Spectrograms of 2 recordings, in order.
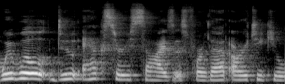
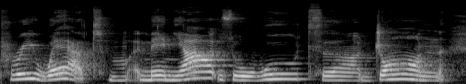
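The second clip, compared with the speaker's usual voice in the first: very slow, typical American accent in Russian. Imitating a typical American from Russian movies speaking Russian: typical American accent in Russian. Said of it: "a typical American in Russian movies, um, sounds like".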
